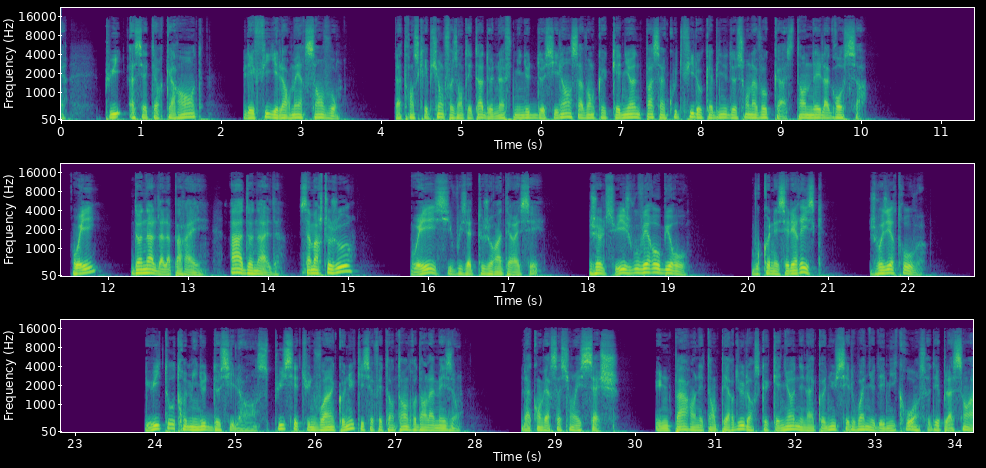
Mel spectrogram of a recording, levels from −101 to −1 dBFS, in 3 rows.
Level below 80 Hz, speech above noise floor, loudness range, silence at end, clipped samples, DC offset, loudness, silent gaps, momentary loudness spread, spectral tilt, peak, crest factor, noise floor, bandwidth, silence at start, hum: -32 dBFS; over 72 dB; 4 LU; 0 s; under 0.1%; under 0.1%; -19 LUFS; none; 10 LU; -6 dB/octave; -2 dBFS; 18 dB; under -90 dBFS; 15.5 kHz; 0 s; none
